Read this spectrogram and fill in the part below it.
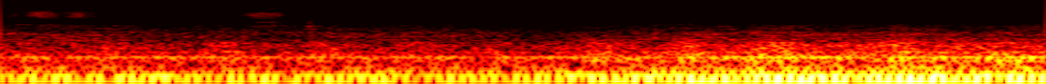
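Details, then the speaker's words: Citroën Picasso engine juddering: deep rumble with a repeated low thump, about three a second ("tung, tung, tung"). "T'entends comment ça broute? Tung, tung, tung,"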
